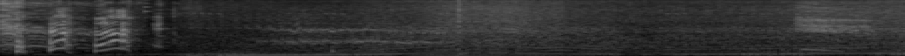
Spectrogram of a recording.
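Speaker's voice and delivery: long quiet delighted laugh; long giddy laugh. Real, not acted. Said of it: "A K A Calodro's Coke Connect".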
